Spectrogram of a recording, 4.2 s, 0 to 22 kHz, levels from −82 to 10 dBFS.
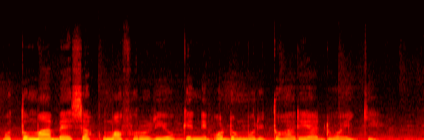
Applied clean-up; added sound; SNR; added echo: none; Musical instrument; 15 dB; none.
